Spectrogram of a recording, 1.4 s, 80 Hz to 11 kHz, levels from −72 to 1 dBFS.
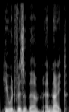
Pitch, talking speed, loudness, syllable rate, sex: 105 Hz, 260 wpm, -19 LUFS, 5.6 syllables/s, male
